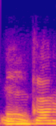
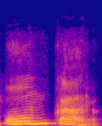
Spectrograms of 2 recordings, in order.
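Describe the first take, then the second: First: The vowel before kar is nasalized, no full m. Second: A full m sound is said before kar. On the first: "बरेच जण ओंकार म्हणतात" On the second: "ओम पूर्ण म्हणून मग त्याला कार म्हणतात"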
